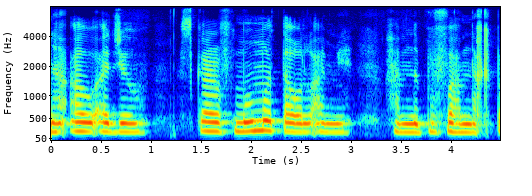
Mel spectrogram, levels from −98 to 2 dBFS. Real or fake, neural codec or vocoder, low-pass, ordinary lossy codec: real; none; none; none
